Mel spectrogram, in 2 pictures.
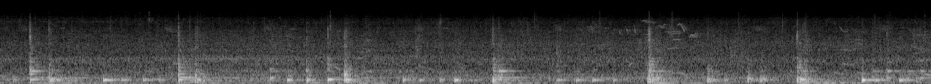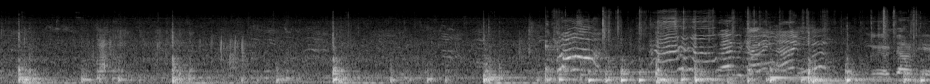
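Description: Music with sustained low notes and a slow, steady beat. Wavering high voices come in about fourteen seconds in.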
